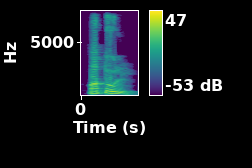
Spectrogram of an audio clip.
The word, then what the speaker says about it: অতুল: সংবৃত্ত উচ্চারণ হবে না আদ্য অ এর মতে উচ্চারণ হবে ও এর মত হবে না যেমন আমি লিখলাম অতুল দেখো আদ্য এর পরে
